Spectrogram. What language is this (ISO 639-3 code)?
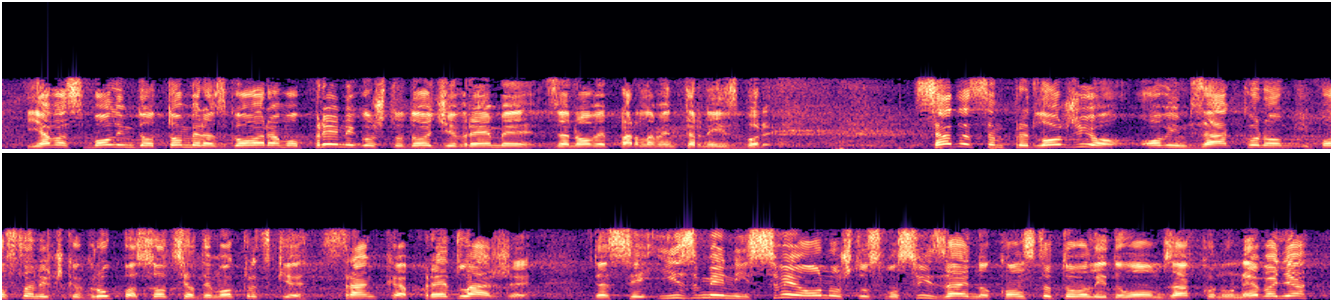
srp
